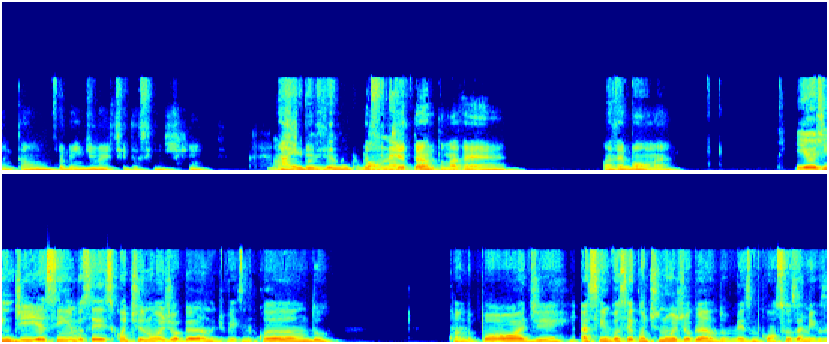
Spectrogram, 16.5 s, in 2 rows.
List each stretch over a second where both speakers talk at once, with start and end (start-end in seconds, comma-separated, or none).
2.7-4.1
